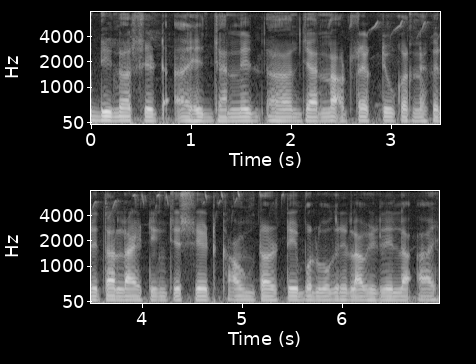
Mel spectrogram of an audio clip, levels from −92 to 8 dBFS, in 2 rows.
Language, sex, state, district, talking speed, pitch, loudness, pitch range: Marathi, male, Maharashtra, Gondia, 130 wpm, 100 Hz, -17 LUFS, 95-100 Hz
